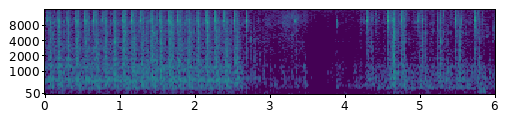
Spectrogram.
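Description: Domestic electric sewing machine edge-stitching a hem in knit fabric, running with a fast, even stitch rhythm. It stops a little under three seconds in, and softer, uneven machine sounds follow.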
